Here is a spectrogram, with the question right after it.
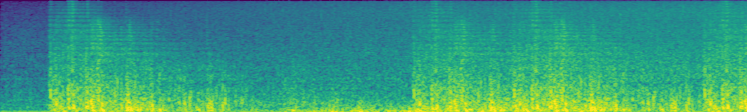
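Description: A thunderstorm in the video game Ocarina of Time sets in abruptly with a dense, loud rumble of rain and wind, swelling again in broad thunderous surges that keep the wash continuous and close with no talk.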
